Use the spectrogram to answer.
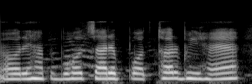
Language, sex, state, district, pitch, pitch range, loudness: Hindi, female, Jharkhand, Palamu, 260 Hz, 250-270 Hz, -15 LUFS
